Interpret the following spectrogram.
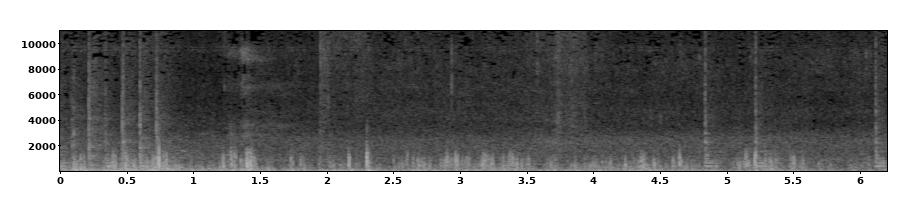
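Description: Wind buffeting the microphone: a loud, uneven low rumble broken by many sharp crackles.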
